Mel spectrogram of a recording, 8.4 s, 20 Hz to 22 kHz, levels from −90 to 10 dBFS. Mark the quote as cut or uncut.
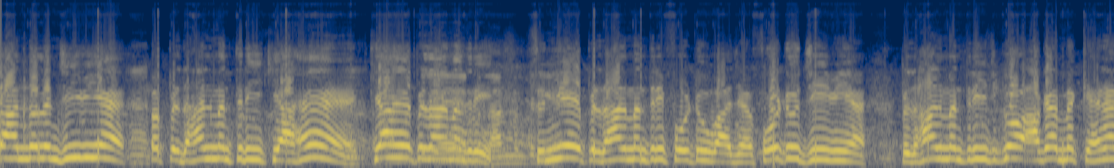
uncut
